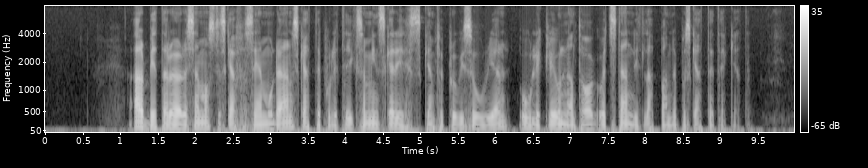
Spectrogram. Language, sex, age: Swedish, male, 20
